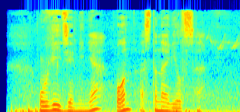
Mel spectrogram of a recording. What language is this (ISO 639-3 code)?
rus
